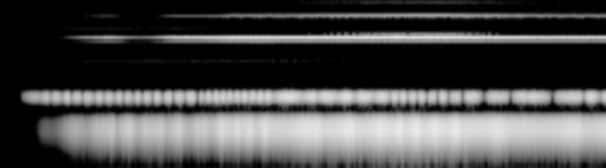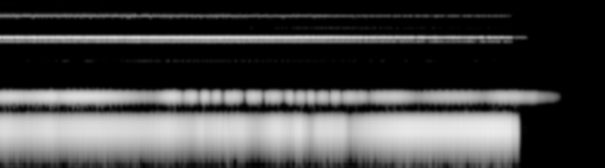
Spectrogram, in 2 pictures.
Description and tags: Suspense Motif
Musical motif that could be used to evoke a suspenseful moment.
